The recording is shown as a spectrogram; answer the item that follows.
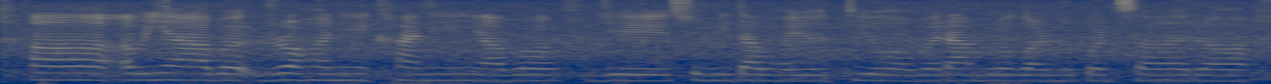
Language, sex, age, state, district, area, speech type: Nepali, female, 18-30, West Bengal, Darjeeling, rural, spontaneous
